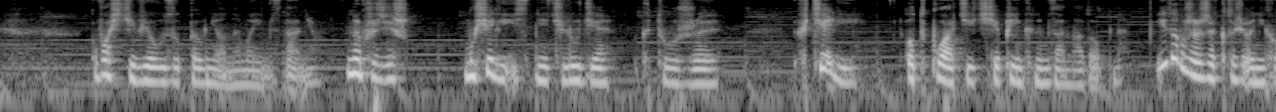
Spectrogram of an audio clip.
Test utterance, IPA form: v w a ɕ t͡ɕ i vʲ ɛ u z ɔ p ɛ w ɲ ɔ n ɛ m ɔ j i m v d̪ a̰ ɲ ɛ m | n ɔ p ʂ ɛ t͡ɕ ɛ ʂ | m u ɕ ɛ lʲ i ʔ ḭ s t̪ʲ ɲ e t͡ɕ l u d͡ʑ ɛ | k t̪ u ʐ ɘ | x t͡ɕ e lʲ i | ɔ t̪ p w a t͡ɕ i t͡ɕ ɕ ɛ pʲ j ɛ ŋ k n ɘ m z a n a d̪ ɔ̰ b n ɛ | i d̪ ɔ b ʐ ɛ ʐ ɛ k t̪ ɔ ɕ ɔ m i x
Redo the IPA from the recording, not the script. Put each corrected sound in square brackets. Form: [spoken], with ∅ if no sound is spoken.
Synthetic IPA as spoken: v w a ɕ t͡ɕ i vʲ ɛ u z [u] p ɛ w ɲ ɔ n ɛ m ɔ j i m [z] d̪ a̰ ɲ ɛ m | n ɔ p ʂ ɛ t͡ɕ ɛ ʂ | m u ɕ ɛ lʲ i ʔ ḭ s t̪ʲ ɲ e t͡ɕ l u d͡ʑ ɛ | k t̪ u ʐ ɘ | x t͡ɕ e lʲ i | ɔ t̪ p w a t͡ɕ i t͡ɕ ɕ ɛ pʲ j ɛ ŋ k n ɘ m z a n a d̪ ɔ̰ b n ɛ | i d̪ ɔ b ʐ ɛ ʐ ɛ k t̪ ɔ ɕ ɔ [ɲ] i x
